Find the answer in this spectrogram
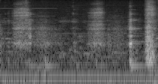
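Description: Close-miked eating sounds: noodles being chewed, with several short, sharp breaths drawn in through the mouth and a sharp click near the end.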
